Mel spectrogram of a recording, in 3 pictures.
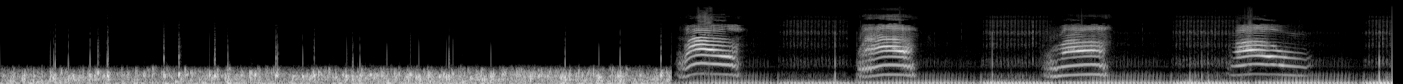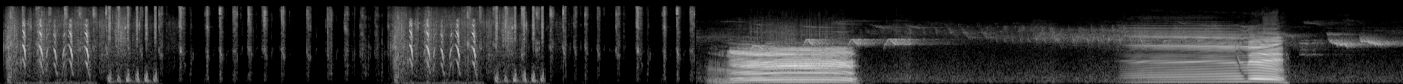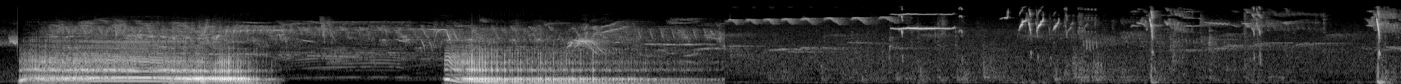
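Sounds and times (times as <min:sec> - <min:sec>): rabbit crunching a carrot: 0:14.1 - 0:21.0
cow mooing: 0:21.1 - 0:22.6, 0:25.3 - 0:26.9, 0:28.3 - 0:30.9, 0:32.5 - 0:35.2
birds chirping: 0:25.2 - 0:42.0.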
